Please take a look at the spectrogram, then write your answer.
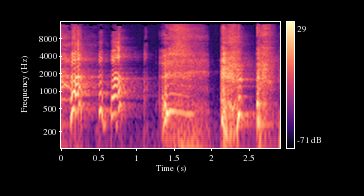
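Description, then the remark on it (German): A few short, sharp vocal bursts like coughs, then a longer, throaty burp with a low rumble, followed by more brief coughing sounds, fairly loud, with no talking. “Ja, du hustest, ich huste, du rülpst.”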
